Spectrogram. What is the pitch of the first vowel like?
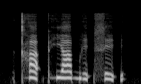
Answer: high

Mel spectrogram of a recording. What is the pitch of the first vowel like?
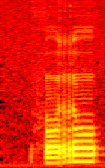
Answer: low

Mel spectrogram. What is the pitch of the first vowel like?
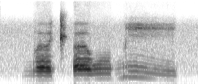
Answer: low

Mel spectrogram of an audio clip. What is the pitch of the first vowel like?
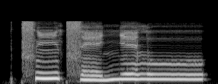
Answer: high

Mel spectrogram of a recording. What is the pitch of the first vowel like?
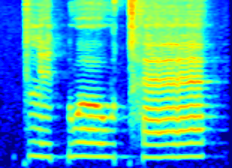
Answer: low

